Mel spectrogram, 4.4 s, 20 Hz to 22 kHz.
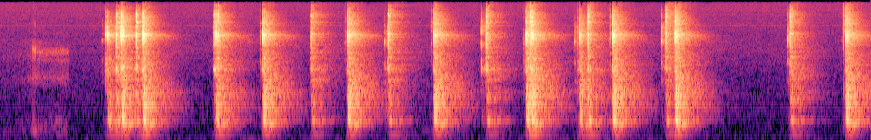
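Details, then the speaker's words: Shift solenoid from a junkyard 2002 second-gen Honda CR-V, bench-actuated; crisp, even clicks about three per second with no buzz. It moves freely and is not seized, so it is working normally. "well that one definitely sounds good when i blow compressed air through this i can feel the solenoid move back and forth so these are not seized up"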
